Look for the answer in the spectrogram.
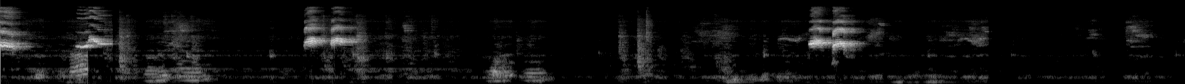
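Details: Black-capped lory, a tame talking bird recorded as a calling lure. Loud, harsh squawks recur every few seconds between quieter gurgling chatter and soft speech-like mutters.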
